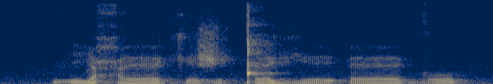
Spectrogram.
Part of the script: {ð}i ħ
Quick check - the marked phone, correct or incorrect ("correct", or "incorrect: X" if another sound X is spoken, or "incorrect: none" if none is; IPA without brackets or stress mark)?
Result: correct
